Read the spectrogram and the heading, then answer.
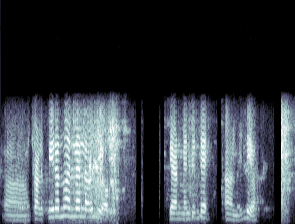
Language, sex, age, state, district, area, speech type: Malayalam, female, 30-45, Kerala, Kollam, rural, conversation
